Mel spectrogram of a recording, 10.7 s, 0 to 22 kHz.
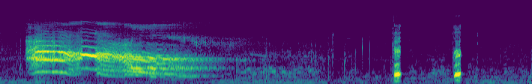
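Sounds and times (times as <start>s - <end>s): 
drawn-out scream used as answering machine signal: 0.4s - 4.9s.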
